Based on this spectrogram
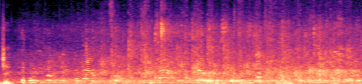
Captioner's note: audience laughs and claps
